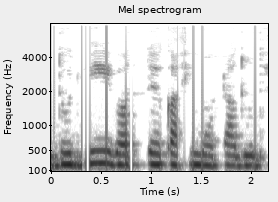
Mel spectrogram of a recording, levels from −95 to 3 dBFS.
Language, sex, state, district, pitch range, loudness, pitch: Hindi, female, Bihar, Gopalganj, 195-215 Hz, -23 LUFS, 210 Hz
